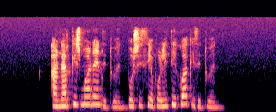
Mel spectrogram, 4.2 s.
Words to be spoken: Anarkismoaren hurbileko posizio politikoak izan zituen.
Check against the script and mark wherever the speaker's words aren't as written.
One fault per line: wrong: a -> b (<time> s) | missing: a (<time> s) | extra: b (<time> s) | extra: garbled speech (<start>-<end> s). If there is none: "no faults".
wrong: hurbileko -> zituen (1.6 s)
missing: izan (2.9 s)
